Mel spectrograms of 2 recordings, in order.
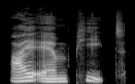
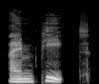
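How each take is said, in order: First: It is said slowly and fully. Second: It is said fast and reduced.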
